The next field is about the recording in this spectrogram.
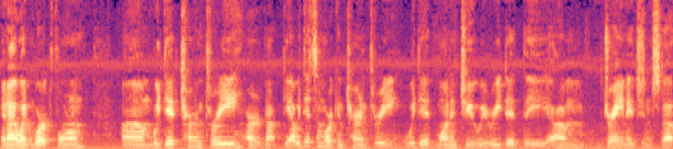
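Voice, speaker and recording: The man speaks at a moderate pace in a fairly high pitch. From Victoria, British Columbia, Canada. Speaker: race car driver. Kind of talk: casual chat. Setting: garage. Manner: animated.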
